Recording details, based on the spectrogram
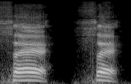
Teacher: तीनों का उच्चारण स्थान अलग-अलग है। देखो मैं स बोलूंगा दांतों को टच करते हुए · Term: दंत स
